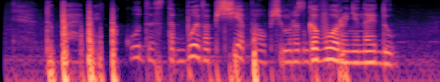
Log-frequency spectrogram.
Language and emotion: Russian, angry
